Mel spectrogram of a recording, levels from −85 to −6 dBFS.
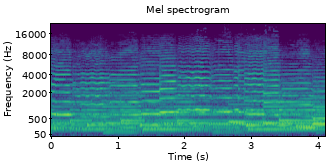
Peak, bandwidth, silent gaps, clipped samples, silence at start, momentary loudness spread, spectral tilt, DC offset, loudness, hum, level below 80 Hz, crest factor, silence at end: -12 dBFS; 19 kHz; none; under 0.1%; 0 s; 5 LU; -4 dB/octave; under 0.1%; -25 LUFS; none; -68 dBFS; 14 dB; 0 s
